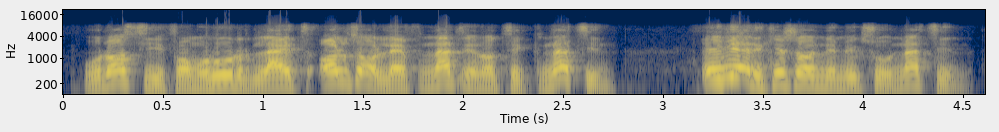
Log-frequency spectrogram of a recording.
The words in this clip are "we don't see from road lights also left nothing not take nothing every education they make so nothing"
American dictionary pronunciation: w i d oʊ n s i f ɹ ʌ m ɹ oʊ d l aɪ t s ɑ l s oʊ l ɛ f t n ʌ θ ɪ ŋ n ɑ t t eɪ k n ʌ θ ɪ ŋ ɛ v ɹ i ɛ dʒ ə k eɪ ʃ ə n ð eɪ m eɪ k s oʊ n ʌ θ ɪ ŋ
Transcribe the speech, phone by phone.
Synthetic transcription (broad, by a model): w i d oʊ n s i f ɹ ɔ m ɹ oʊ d l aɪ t ɑ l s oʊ l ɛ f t n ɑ t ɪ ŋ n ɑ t t eɪ k n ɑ t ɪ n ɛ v i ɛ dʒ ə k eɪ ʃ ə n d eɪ m eɪ k s oʊ n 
